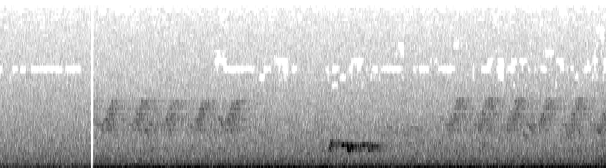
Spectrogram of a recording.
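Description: Bird chirping: two runs of quick, high repeated chirps, with a single short lower call about three seconds in, over steady background noise.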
